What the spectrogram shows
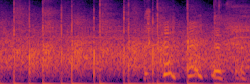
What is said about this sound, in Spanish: van los aplausos, Sí, por favor.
